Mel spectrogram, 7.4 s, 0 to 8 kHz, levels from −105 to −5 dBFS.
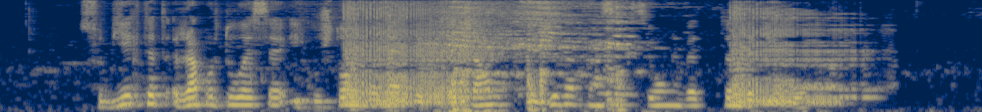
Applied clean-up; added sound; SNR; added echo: classical method Wiener filter.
